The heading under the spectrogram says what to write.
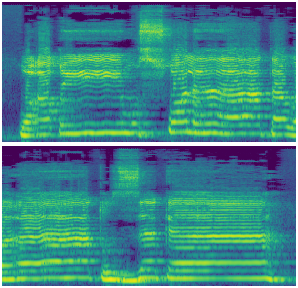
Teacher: صاد مستعلی میں سے ہے، موٹا پڑھیں گے منہ اور آواز کو کھول کر · یا ساکن سے پہلے ہمارے پاس یہاں پہ ہے زیر، تو یا مدہ 2 سیکنڈ تک لمبا کر کے پڑھیں گے · قاف ہمارے پاس مستعلیہ حروف میں سے ہے، تو ہم نے موٹا پڑھنا ہے منہ اور آواز کو کھول کر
